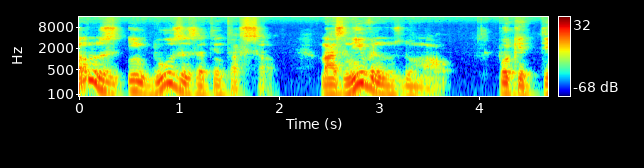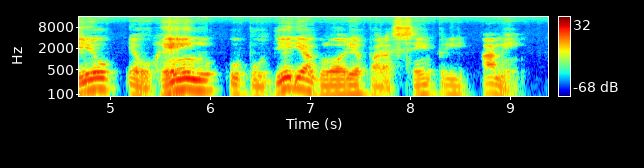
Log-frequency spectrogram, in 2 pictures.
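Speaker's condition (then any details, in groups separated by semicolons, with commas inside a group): No condition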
